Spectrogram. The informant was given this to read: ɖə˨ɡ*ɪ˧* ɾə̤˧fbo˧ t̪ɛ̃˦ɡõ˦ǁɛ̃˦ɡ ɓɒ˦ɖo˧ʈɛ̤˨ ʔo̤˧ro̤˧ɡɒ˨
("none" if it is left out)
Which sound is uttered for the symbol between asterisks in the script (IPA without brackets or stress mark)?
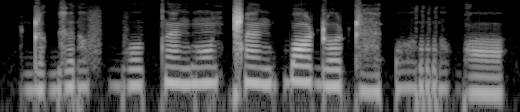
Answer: ɪ˧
